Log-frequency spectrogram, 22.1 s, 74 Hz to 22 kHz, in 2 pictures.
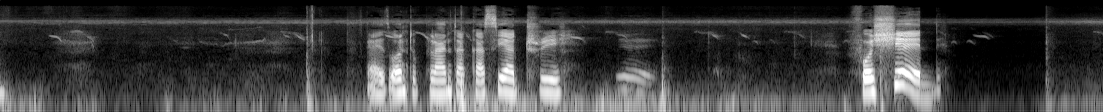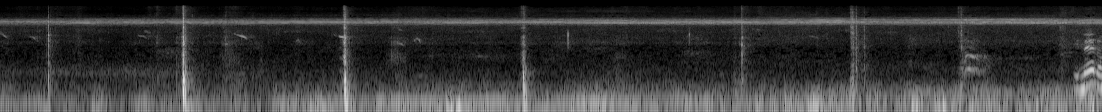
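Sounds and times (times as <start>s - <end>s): hoe chopping into soil: 10.4s - 10.7s, 12.5s - 13.6s, 14.3s - 15.2s, 16.2s - 16.6s, 18.3s - 18.7s, 19.4s - 19.8s, 20.5s - 20.9s.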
